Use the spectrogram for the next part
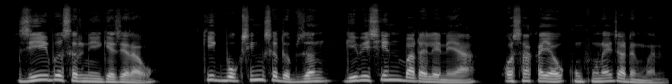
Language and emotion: Bodo, neutral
